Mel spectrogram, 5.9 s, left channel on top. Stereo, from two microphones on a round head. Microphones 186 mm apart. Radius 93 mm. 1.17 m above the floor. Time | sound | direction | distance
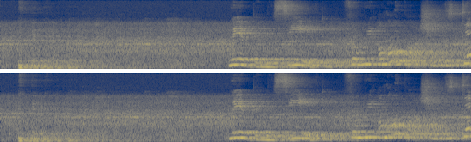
0.2 | laughter | 10° left (ahead or behind) | 0.9 m
2.9 | a woman speaking | 10° left (ahead or behind) | 2 m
